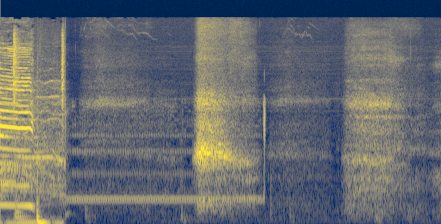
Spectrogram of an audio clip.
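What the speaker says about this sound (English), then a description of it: "How many times is this thing gonna ring?" Telephone being dialed and then ringing: a short burst of dial tones, then a steady tone, then two long ring bursts separated by a pause, with a breath near the start.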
